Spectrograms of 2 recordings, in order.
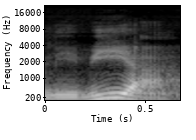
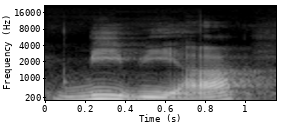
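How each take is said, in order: First: "vivía" stressed on the second syllable, vi-VÍ-a; stress on accented í. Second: "vivía" with the stress wrongly on the first syllable, VI-via; misplaced stress. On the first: Teacher showing where the accent is, "vivía" stressed as vi-VÍ-a. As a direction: lean on the í in "vivía". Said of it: "where that accent is". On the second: Teacher showing students the wrong version, VI-via stressed up front. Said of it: "where to emphasize". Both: Shown as a demonstration.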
